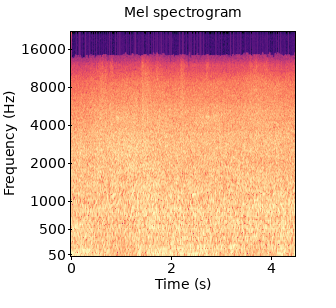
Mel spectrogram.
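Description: Steady noise of ocean surf and wind on the microphone, rushing evenly with no distinct events.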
